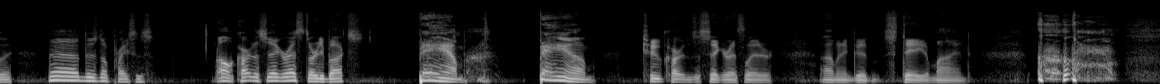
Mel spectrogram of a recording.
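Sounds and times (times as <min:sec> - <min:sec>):
speech: 0:00.0 - 0:09.8, 0:10.4 - 0:11.0
harsh coughing with a raspy rattling exhale: 0:04.6 - 0:05.0, 0:10.4 - 0:11.3.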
